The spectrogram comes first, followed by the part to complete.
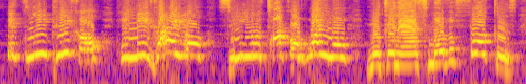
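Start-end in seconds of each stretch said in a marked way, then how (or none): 0.1-3.5 much higher, squeaky cartoon intro voice; high-pitched cartoon introduction; high character voice. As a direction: pop in as a cheeky little character. Cards introduce themselves in character.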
